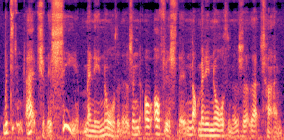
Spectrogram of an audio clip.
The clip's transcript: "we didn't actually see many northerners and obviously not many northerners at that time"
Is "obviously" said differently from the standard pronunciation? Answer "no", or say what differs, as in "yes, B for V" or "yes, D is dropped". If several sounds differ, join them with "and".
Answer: no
